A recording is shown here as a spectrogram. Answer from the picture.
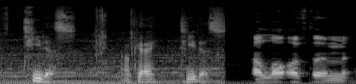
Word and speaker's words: Tidus: once was almost no his name's pronounced Tidus and I went well the game is entirely revolving around this water theme and he's like you know water tide again Titus okay Titus a of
